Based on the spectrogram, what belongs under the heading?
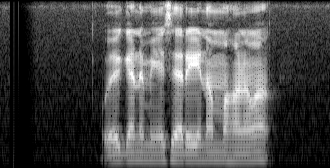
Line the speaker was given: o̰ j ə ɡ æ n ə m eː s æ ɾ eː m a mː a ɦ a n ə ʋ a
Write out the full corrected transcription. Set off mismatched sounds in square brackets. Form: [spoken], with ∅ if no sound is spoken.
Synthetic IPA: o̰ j ə ɡ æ n ə m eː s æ ɾ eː [n] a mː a ɦ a n ə ʋ a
